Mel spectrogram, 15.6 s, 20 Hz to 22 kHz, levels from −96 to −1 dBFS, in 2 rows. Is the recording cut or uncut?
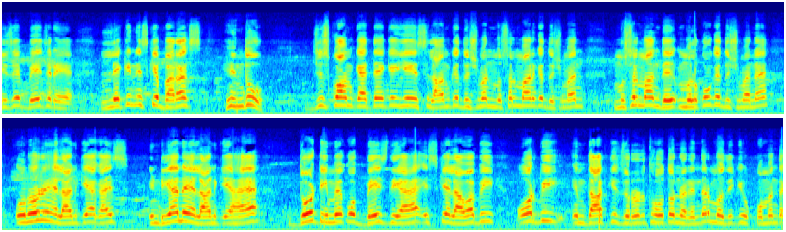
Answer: uncut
